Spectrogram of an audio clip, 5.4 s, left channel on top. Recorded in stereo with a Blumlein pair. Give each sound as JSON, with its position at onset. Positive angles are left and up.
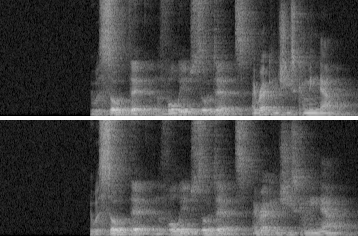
{"t": 1.4, "sound": "a man speaking", "azimuth_deg": -35, "distance_m": 0.7}
{"t": 3.8, "sound": "a man speaking", "azimuth_deg": 30, "distance_m": 0.7}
